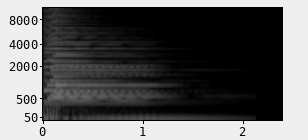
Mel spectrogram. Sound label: G 7th G down Guitar Open D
